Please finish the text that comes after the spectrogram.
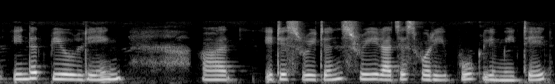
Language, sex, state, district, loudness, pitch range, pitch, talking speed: English, female, Sikkim, Gangtok, -16 LUFS, 215-245 Hz, 235 Hz, 120 wpm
